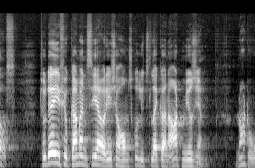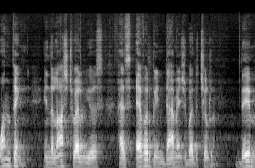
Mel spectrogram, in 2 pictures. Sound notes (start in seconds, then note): none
